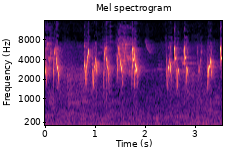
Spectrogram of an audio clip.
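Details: High, sharp chirped notes of a bar-winged prinia in a fighting song, a lure to rouse idle birds into singing: a short chattering run, a brief gap, then a second quick series.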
